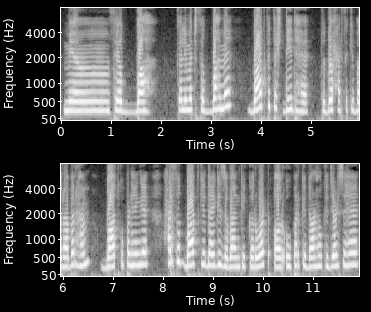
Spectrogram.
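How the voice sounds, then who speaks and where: A woman with a high, clear voice teaches Quran recitation rules and explains each letter's pronunciation step by step. The recording is dry and close, with no room sound. Her delivery is patient and careful, like a teacher's. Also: steady tone, a little mellow, no room sound. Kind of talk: tajweed lesson with slow recitation.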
